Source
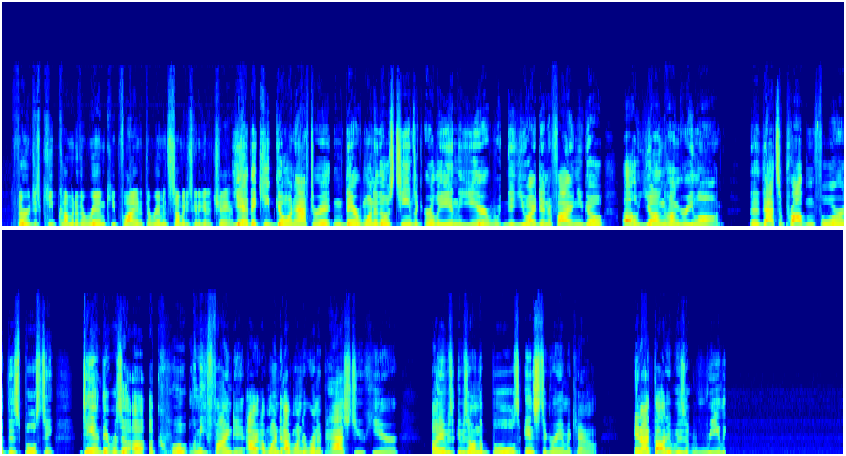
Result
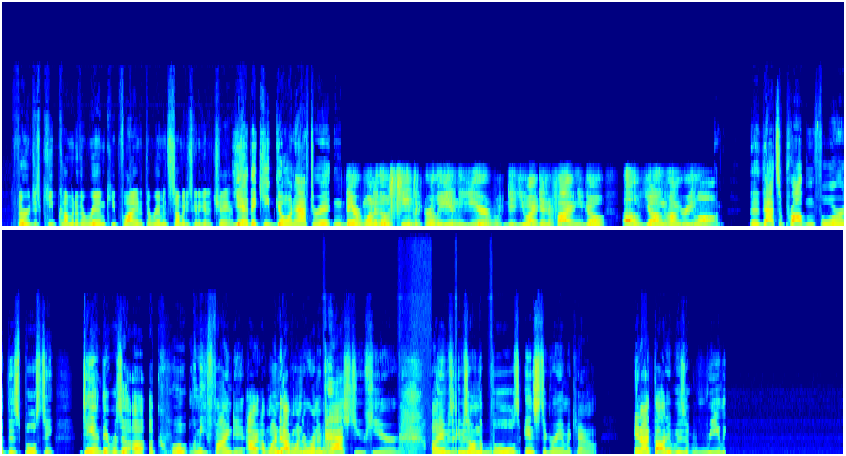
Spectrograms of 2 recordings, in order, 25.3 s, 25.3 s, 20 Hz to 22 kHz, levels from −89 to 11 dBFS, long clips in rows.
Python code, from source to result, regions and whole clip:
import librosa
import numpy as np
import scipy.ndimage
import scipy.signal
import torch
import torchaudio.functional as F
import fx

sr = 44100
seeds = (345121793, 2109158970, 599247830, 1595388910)

y = fx.chain(x, sr, fx.low_shelf(hz=150.0, db=-8.0),
    fx.doubler(ms=40.0, db=-8),
    fx.resample_bad(factor=4, down='none', up='filtered'), at=(5.08, 10.69))
y = fx.chain(y, sr, fx.highpass(hz=160.0, slope=12),
    fx.pre_swell(db_per_s=32.0), at=(16.72, 20.3))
